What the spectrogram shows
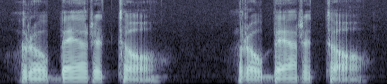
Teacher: wish to simplify and substitute the shorter rolled R of Spanish notice the position of the tongue touching the roof of the mouth when we say the Spanish name Roberto Roberto this sound will resemble to some degree the letter d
